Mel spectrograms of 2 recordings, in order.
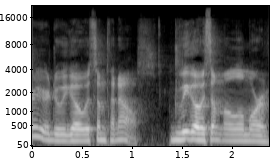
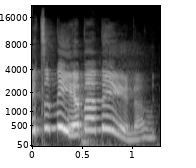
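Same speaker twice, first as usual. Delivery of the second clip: put-on Italian accent, much higher; 4 dB louder than usual. Riffing on team names, the speaker breaks into a Mario voice. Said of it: "That was my Italian guy".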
